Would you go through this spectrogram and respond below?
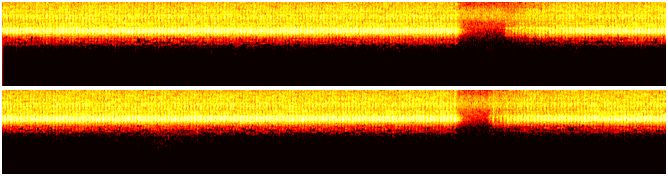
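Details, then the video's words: Grasshoppers calling with no music added: a continuous, very high-pitched shrill trill that pulses about four times a second, steady and even, broken by two brief near-silent dropouts. "Grass Hopper Sounds"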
